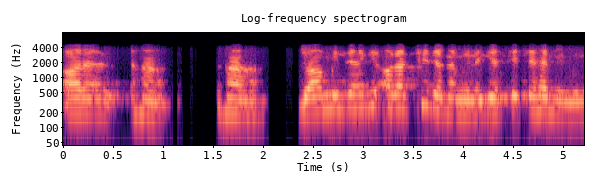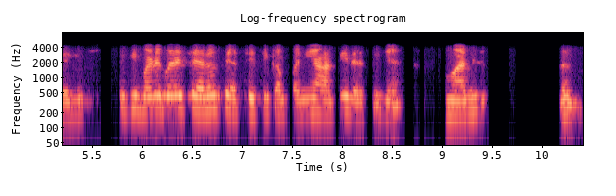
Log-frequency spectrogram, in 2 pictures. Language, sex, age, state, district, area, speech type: Hindi, female, 60+, Uttar Pradesh, Azamgarh, rural, conversation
